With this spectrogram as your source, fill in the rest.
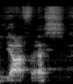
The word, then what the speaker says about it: Japheth: He has a son named Japheth. In the Ashkenazi pronunciation, that would be Yafes.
